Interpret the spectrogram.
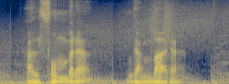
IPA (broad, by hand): am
